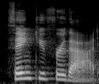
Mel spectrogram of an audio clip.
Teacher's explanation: he says fast not pausing and not stressing anything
